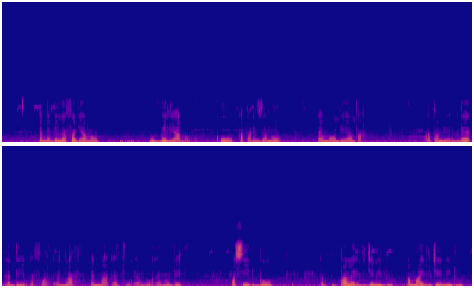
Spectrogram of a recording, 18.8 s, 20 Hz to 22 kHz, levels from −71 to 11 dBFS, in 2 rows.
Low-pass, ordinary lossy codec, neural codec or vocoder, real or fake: 7.2 kHz; Opus, 32 kbps; none; real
